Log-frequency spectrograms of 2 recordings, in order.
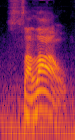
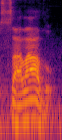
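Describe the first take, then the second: First: The d sound before the last vowel is dropped. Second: The d sound before the last vowel is pronounced. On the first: "But Puerto Ricans say salao" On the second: "salty in Spanish is salado"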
